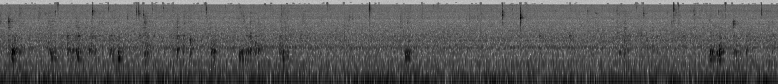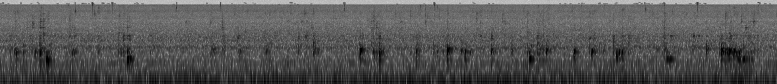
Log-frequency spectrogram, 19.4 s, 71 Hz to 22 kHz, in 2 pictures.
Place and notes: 6125 Habitat dr. - Leaky Drain
A leaky sink drain.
